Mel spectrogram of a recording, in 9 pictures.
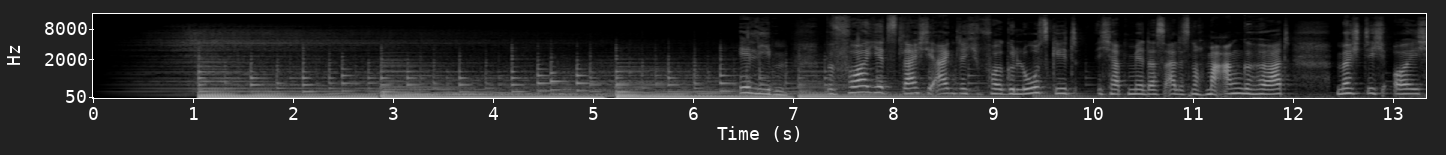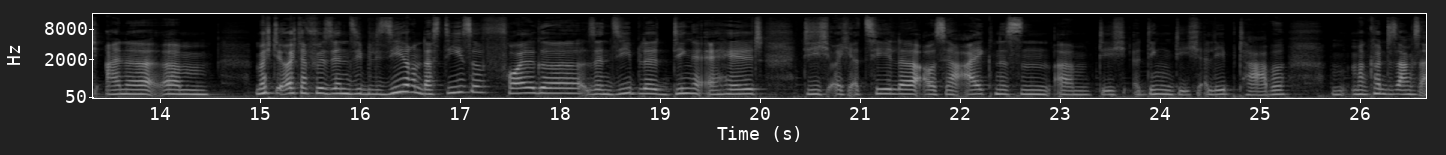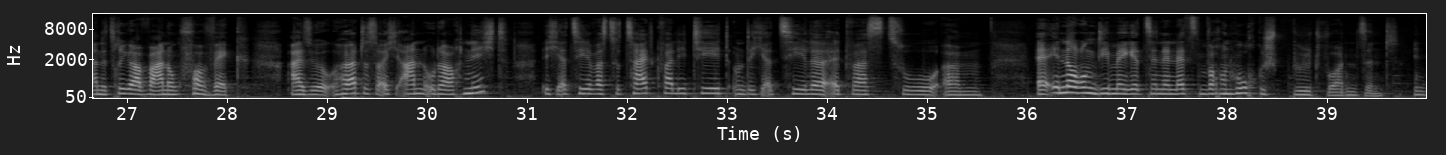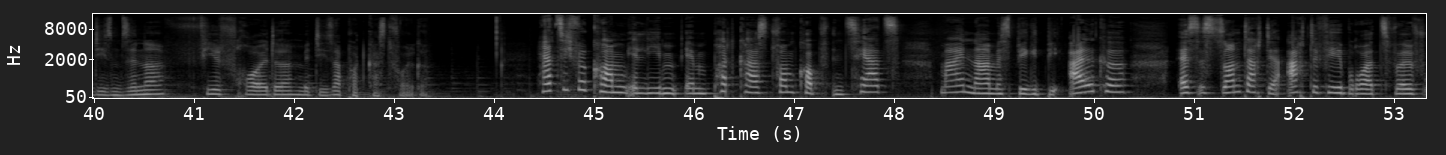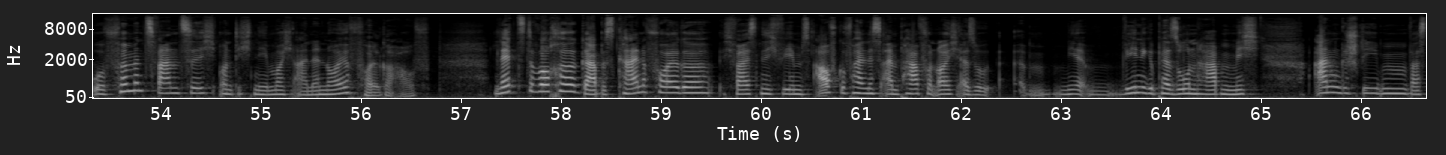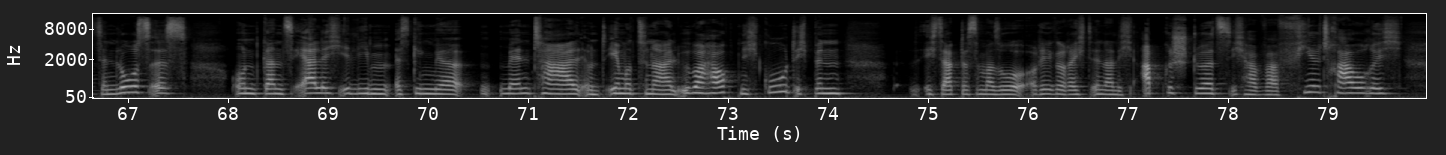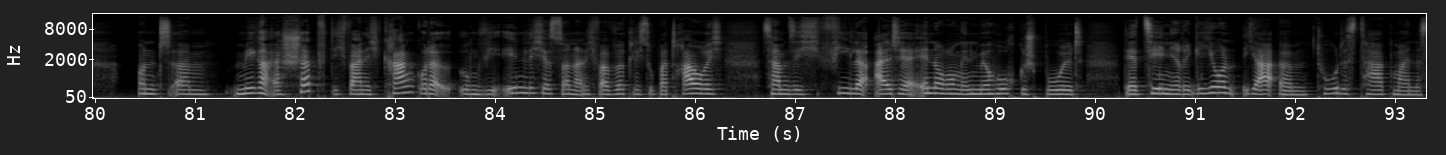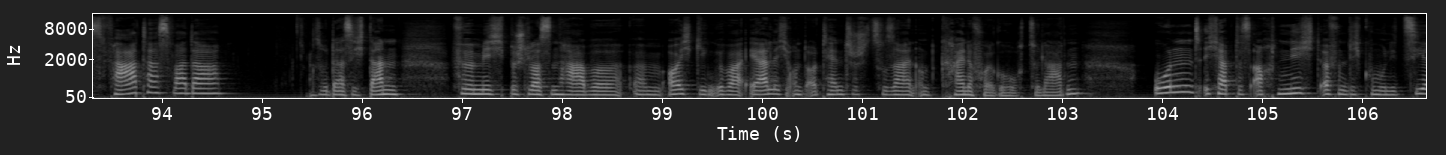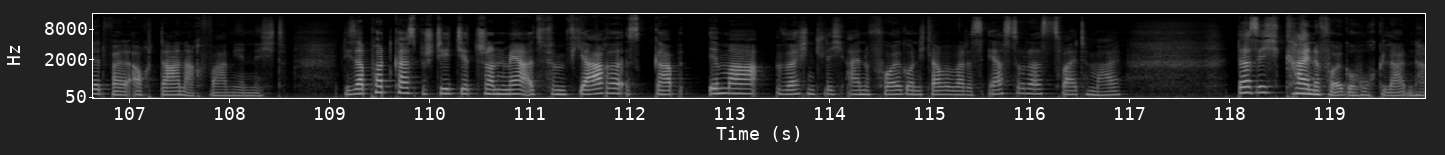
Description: Am Ende der Folge hörst du einen Song, der aus genau dieser Stimmung heraus entstanden ist.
